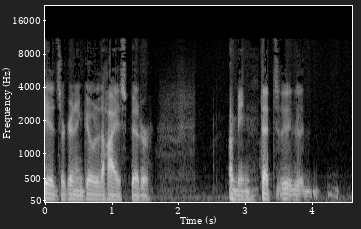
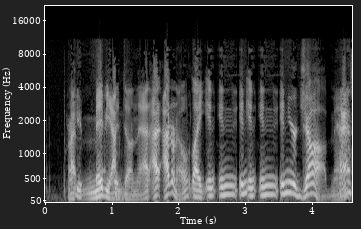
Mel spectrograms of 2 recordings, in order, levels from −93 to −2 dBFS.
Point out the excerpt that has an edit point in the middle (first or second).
second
